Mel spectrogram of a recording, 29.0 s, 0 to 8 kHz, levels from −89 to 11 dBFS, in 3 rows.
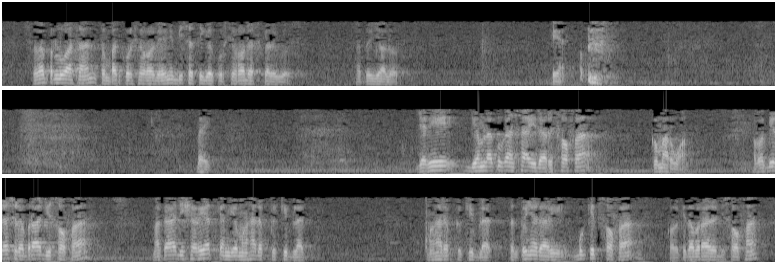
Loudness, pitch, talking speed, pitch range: -16 LUFS, 120 Hz, 95 wpm, 110-135 Hz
